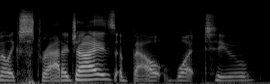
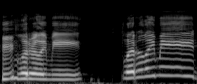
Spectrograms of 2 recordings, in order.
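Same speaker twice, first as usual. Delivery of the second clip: higher, louder squeal of literally me; excited; 6 semitones higher, 9 dB louder than usual. Real, not acted. Host claiming the contestant is her, high and loud. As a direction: proclaim it gleefully.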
